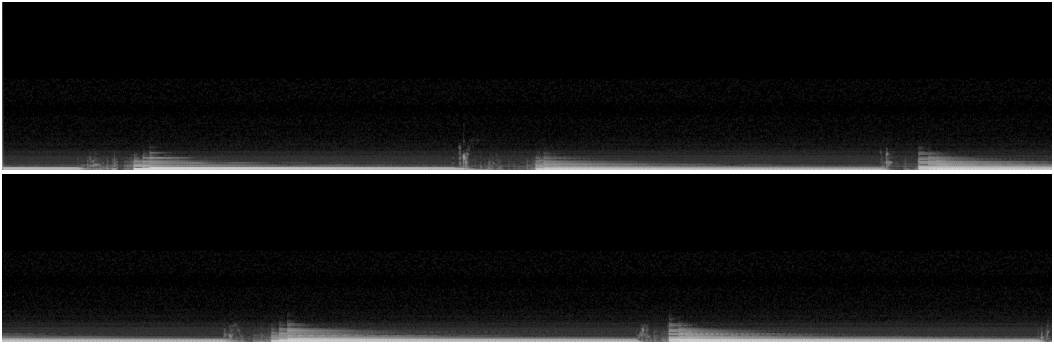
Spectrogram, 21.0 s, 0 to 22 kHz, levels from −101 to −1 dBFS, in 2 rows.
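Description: Nothing goes wrong in this music, which has simply come over a call link whose codec tops out at 12 kHz and leaves its usual coding texture in the sound.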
